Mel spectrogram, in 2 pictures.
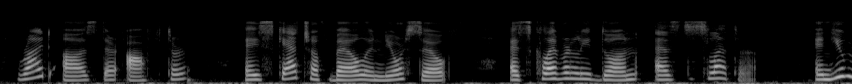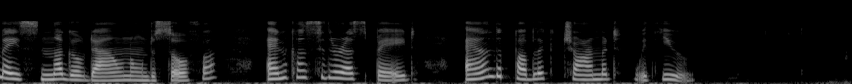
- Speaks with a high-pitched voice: Yes, high, 230 Hz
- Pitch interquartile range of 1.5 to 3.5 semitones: No, average, 4.6 semitones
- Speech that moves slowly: Yes, slow, 115 wpm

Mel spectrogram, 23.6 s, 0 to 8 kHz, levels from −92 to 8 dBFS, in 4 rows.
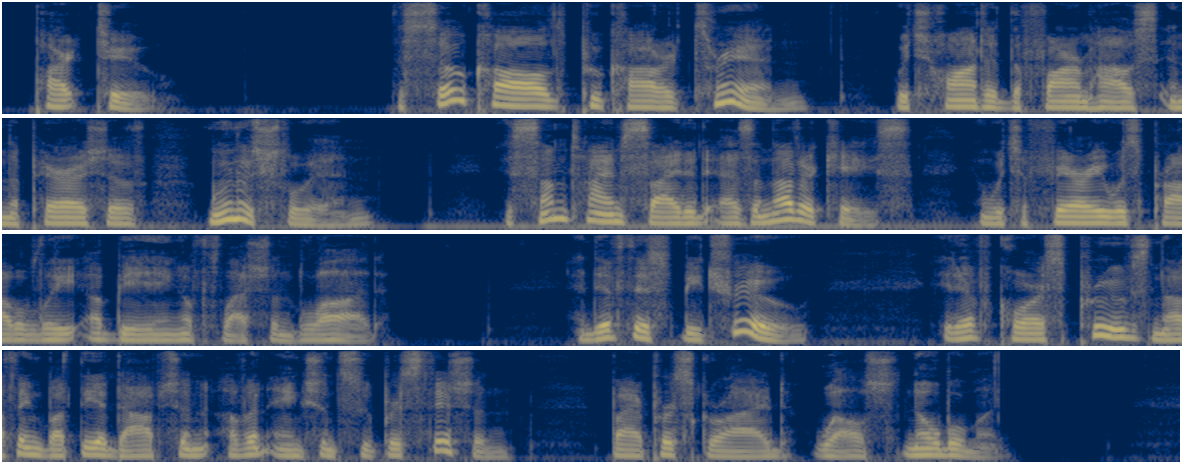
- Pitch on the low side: Yes, low, 115 Hz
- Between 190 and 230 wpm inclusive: No, average, 140 wpm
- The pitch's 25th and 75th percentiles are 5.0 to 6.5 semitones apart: No, average, 3.6 semitones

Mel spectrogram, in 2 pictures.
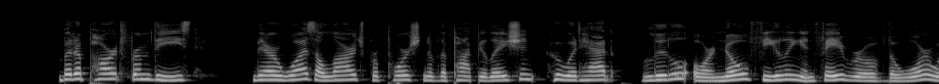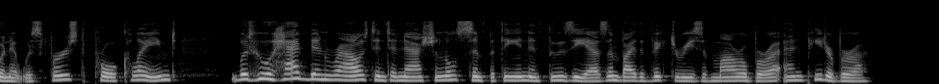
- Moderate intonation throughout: Yes, average, 3.4 semitones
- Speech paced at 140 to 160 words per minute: Yes, average, 150 wpm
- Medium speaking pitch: No, high, 195 Hz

